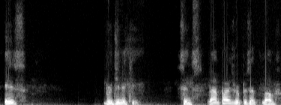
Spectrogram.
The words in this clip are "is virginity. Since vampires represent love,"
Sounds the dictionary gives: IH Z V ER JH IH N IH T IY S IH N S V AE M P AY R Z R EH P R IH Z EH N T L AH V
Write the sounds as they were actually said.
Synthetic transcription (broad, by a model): IH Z V ER JH IH N IH T IY S IH N S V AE M P AY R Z R EH P R IH Z EH N T L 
